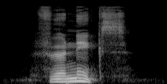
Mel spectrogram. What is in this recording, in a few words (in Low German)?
"foerneks", kaevels platt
